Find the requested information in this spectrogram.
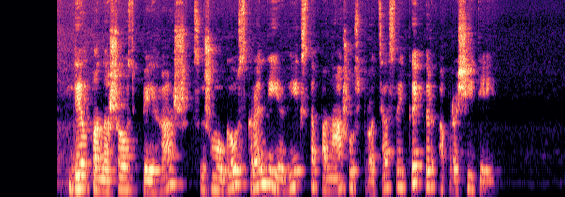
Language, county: Lithuanian, Marijampolė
